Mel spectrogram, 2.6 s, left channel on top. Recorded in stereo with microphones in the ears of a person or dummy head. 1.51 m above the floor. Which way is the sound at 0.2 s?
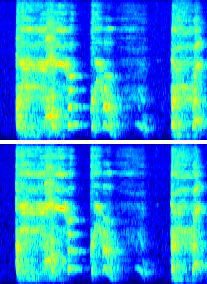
60° right (ahead or behind).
